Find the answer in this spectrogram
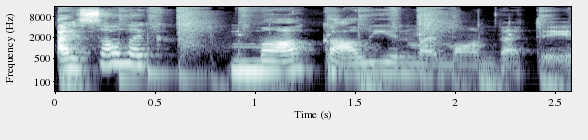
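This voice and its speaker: A woman with an American accent at a medium pitch, music in the background. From United States. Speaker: singer and content creator. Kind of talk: podcast interview answer. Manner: soft-spoken.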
